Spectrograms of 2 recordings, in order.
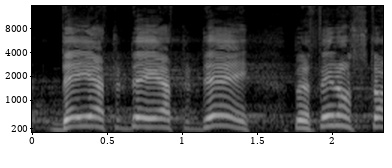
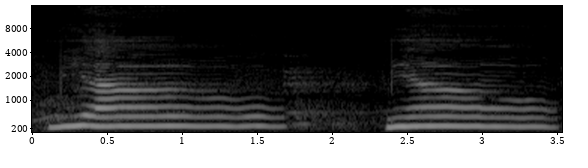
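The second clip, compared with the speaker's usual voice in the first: higher, softer mock meow; kitten meow; 6 semitones higher, 7 dB quieter than usual. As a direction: coax the children with a tiny cat sound. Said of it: "I've got a kitten".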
